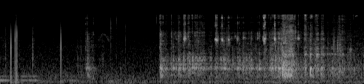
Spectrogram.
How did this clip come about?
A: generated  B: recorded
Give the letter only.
B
